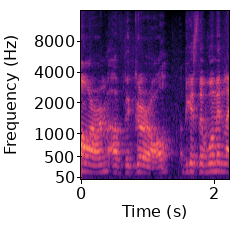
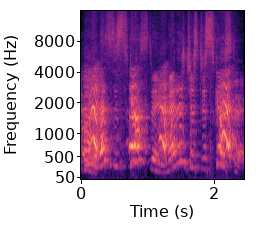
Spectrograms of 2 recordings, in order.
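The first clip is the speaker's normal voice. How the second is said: high, loud laughing revulsion; laughing disgust; 6 dB louder than usual. Retold or imitated. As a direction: exclaim it, revolted and laughing. Own revolted reaction, laughing.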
